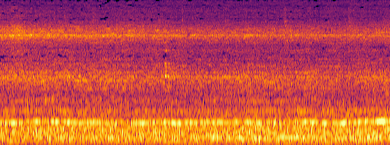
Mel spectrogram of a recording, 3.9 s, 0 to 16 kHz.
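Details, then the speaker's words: 1956 Cadillac automatic transmission at cold idle giving steady whining squeal in reverse over low idle rumble; better than before, cause undiagnosed. "This whining, squealing. It's much better than it used"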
